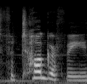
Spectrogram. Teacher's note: in English it's photography, so it's on the O, so there's just the flow of the word is different.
